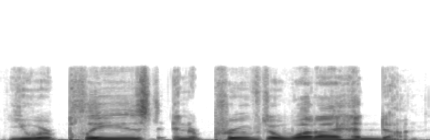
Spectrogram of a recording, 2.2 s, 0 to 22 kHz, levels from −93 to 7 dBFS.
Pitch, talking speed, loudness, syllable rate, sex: 155 Hz, 280 wpm, -16 LUFS, 7.0 syllables/s, male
